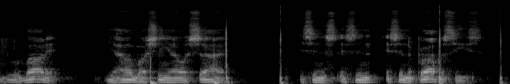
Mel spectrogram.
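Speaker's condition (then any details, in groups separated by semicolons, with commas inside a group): No condition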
